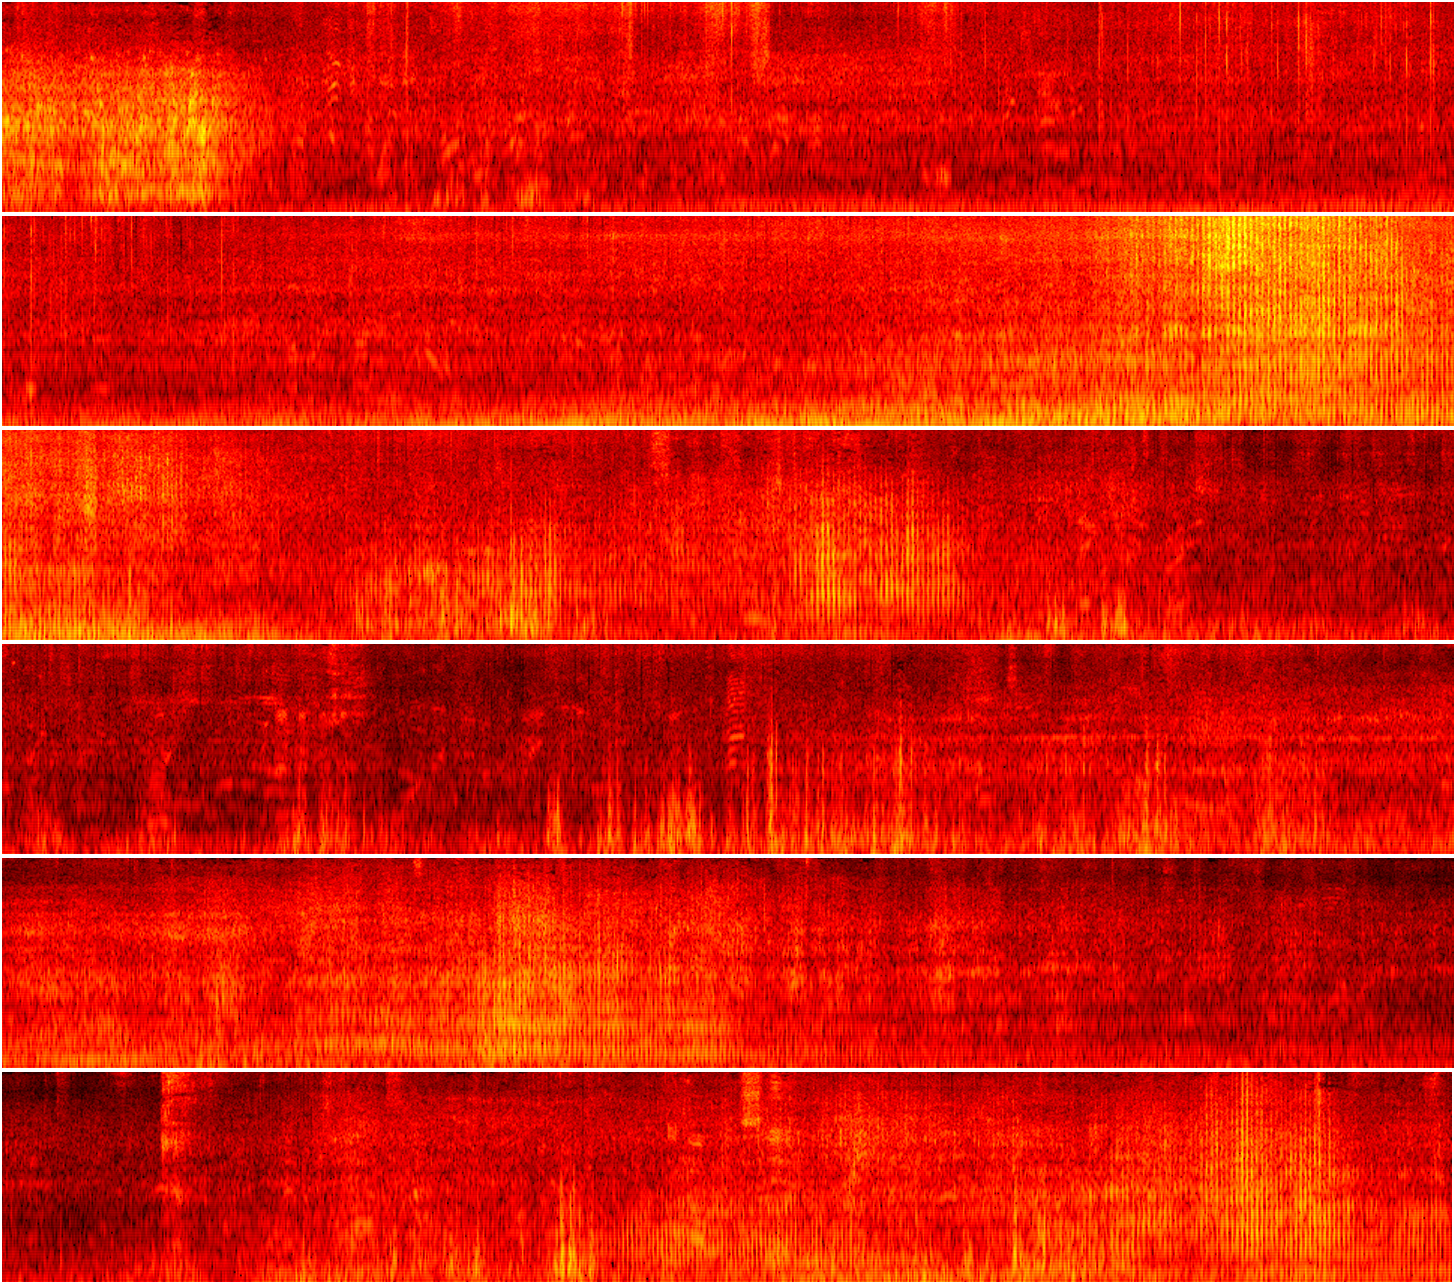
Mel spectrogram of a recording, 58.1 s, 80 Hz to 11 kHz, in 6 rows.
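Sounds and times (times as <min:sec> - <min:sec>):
rushing air: 0:00.0 - 0:02.2
propeller aircraft flying past: 0:00.0 - 0:58.0.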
